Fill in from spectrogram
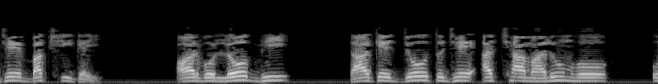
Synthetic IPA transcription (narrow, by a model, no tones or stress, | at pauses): d͡ʒʱebɐkʃiɡɐḭː | ɔːɾʋoːloːɡ̚bʱi | t̪aːked͡ʒoːt̪ʊd͡ʒʱeʔɐtːʃʰamaːluːmɦo | ʊ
